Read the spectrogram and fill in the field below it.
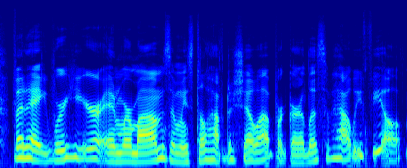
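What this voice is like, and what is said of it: Voice sounds a little off. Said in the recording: “my voice sounds a little off, it's because we just got through the big Rona”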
